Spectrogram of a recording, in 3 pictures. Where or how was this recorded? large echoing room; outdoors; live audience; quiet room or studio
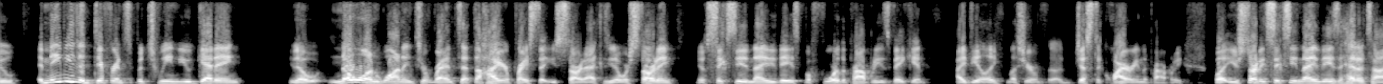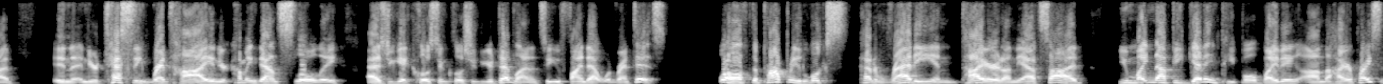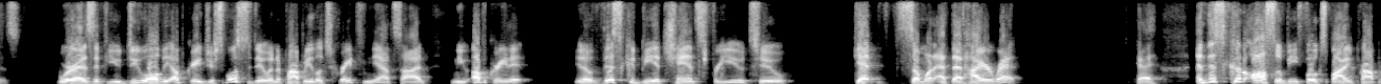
quiet room or studio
